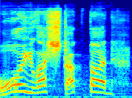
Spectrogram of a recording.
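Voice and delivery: fake Canadian accent, pitched very high. Joking with a teammate who got stuck: put-on Canadian accent. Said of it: "what accent was that?".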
